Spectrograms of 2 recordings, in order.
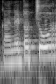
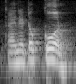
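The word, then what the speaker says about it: kinetochore: Word क्या है, spell proper pronounce, क्या बोल रहा है, काइनेटोकोर, काइनेटोचोर नहीं, काइनेटोकोर, काइनेटोकोर।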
